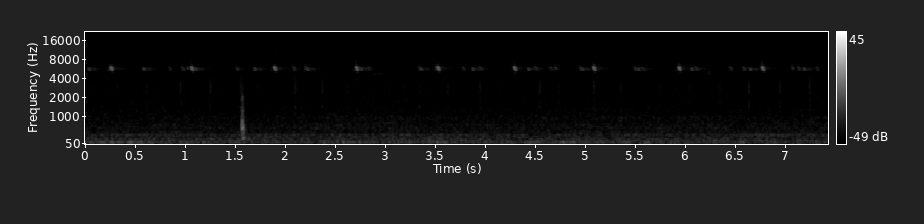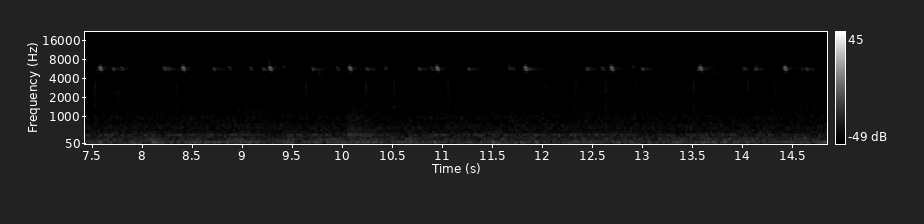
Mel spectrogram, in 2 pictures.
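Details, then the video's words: Crickets chirping steadily, rhythmic high-pitched pulses repeating just under once per second with softer chirps of other crickets in between, a brief click near the start, and low background noise. "Sounds of Crickets"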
